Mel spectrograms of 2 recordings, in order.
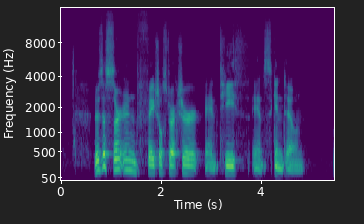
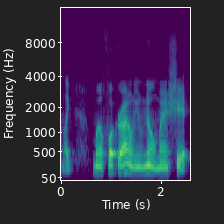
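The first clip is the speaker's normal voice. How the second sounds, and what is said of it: Put-on Southern accent. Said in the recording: “southern accent”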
